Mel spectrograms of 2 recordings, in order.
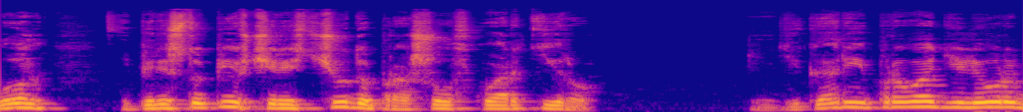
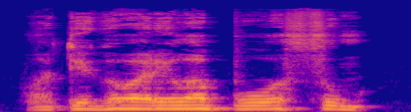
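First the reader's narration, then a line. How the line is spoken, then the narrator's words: Hoarse wheeze. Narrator (Russian): прохрипел маркер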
